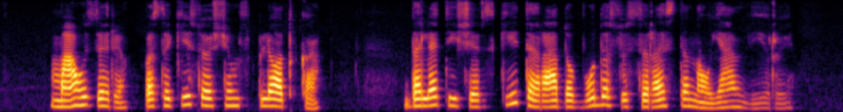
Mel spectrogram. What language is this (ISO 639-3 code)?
lit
